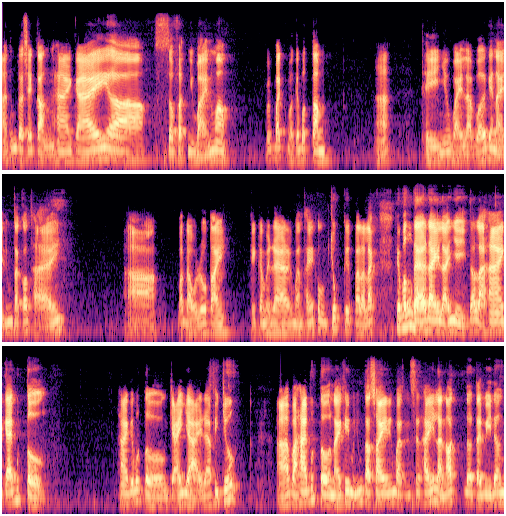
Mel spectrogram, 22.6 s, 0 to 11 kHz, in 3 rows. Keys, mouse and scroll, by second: 0.3 click, 4.2 click, 5.4 click, 7.0 c, 14.8 click, 16.0 ctrl+z, 19.0-20.9 drag.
